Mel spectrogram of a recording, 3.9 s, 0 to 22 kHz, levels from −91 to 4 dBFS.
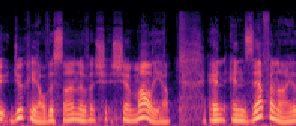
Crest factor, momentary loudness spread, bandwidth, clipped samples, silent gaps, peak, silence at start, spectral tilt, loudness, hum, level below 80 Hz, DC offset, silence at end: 14 dB; 12 LU; 13.5 kHz; under 0.1%; none; -2 dBFS; 0 s; -6.5 dB/octave; -18 LUFS; none; -52 dBFS; under 0.1%; 0 s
